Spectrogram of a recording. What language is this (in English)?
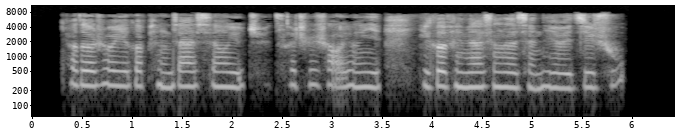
Chinese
